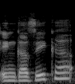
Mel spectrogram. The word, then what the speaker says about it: Ngozika: actually how you pronounce your name yes it's pronounced in cazuca okay Kay okay socially conscious fashion designer now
